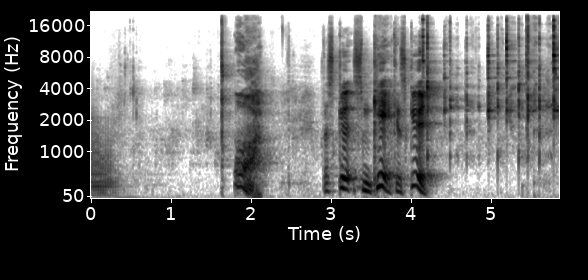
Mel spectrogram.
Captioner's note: groaning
